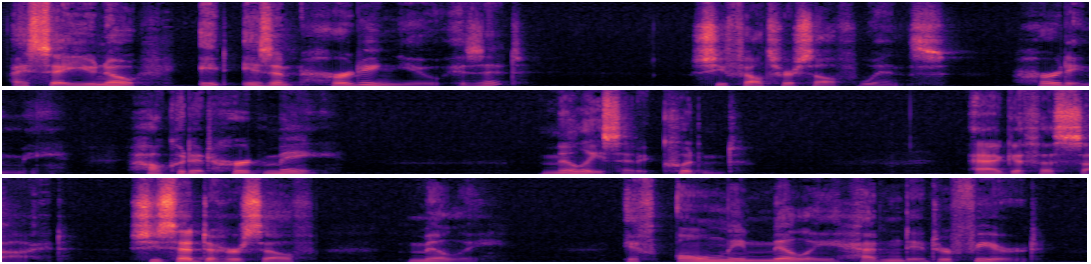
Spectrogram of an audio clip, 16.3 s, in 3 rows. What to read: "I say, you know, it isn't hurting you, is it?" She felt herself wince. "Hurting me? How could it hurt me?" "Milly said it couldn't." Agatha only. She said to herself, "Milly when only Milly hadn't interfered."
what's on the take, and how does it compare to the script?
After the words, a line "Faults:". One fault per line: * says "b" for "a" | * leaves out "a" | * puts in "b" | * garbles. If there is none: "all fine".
"I say, you know, it isn't hurting you, is it?" She felt herself wince. "Hurting me? How could it hurt me?" "Milly said it couldn't." Agatha sighed. She said to herself, "Milly if only Milly hadn't interfered."
Faults:
* says "sighed" for "only"
* says "if" for "when"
